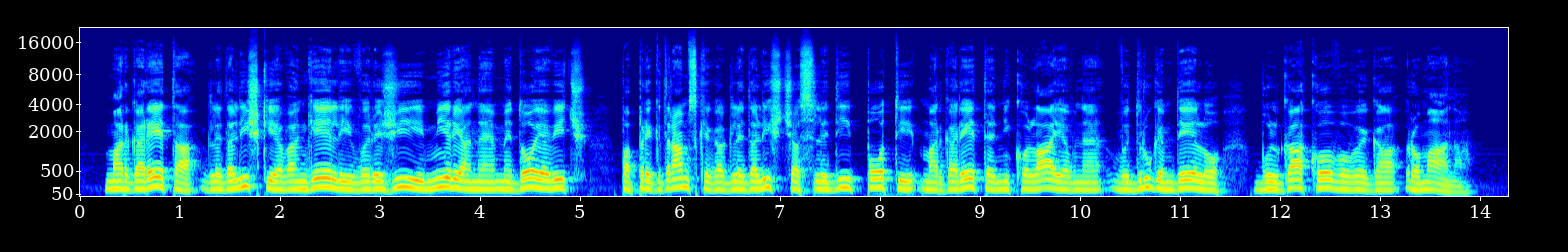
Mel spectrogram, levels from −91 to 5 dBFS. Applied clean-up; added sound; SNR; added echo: none; none; none; none.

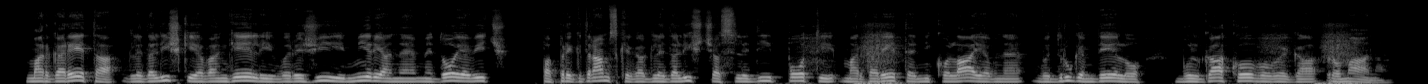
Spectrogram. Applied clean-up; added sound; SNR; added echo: classical method Wiener filter.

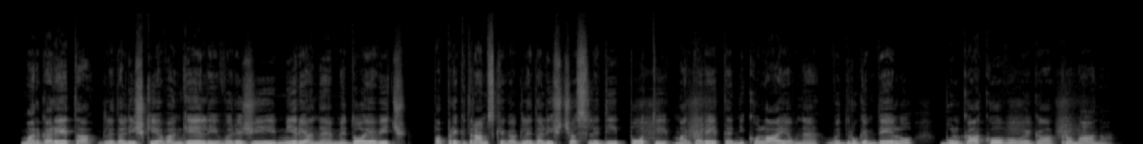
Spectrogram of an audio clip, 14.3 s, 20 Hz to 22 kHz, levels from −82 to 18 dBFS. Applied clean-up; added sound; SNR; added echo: neural mask model RNNoise.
